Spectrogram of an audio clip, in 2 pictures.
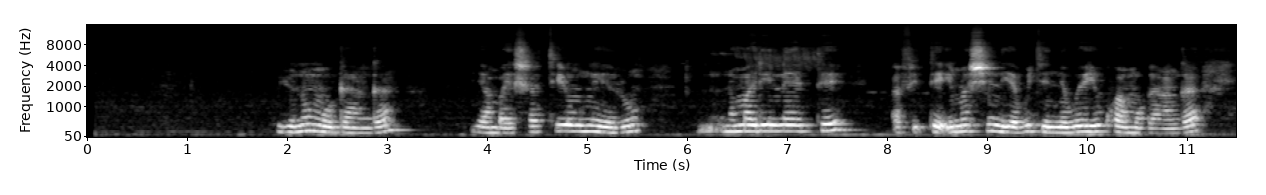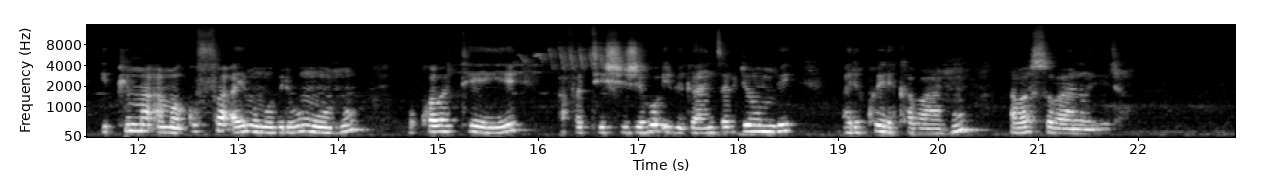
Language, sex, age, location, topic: Kinyarwanda, female, 25-35, Kigali, health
